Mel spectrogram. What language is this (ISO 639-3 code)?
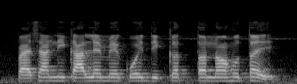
mag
